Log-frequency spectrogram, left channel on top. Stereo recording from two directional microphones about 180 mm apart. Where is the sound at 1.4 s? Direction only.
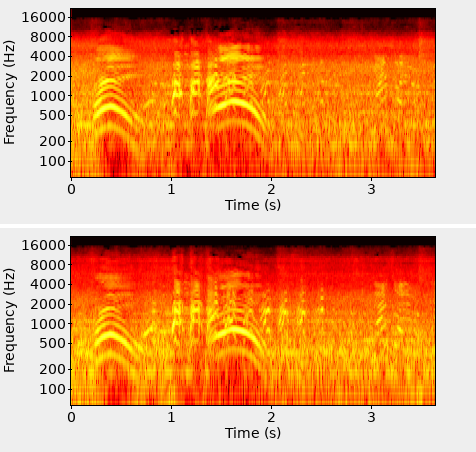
15° right (ahead or behind).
